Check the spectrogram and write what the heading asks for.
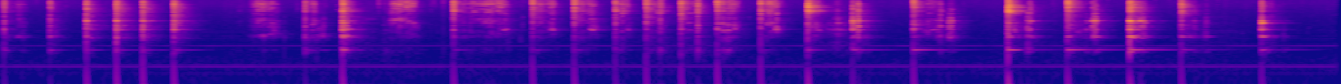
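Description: A spoon tapping and scraping inside a mixing bowl as chocolate pudding is scooped out of it. The sharp clicks come two or three times a second, and some leave a brief ringing tone from the bowl.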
